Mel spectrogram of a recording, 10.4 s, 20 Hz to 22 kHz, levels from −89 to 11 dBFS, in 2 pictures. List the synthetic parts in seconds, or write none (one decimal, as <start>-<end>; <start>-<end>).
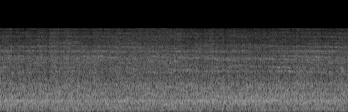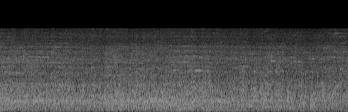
none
